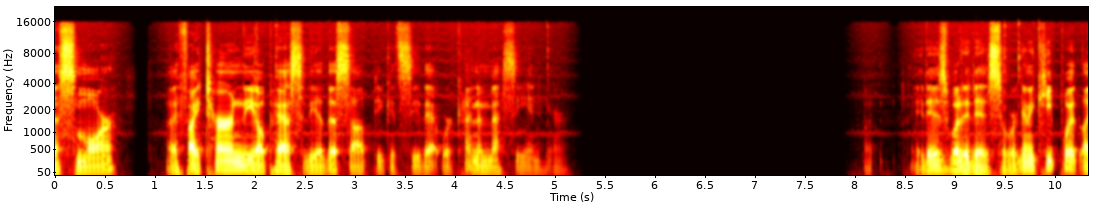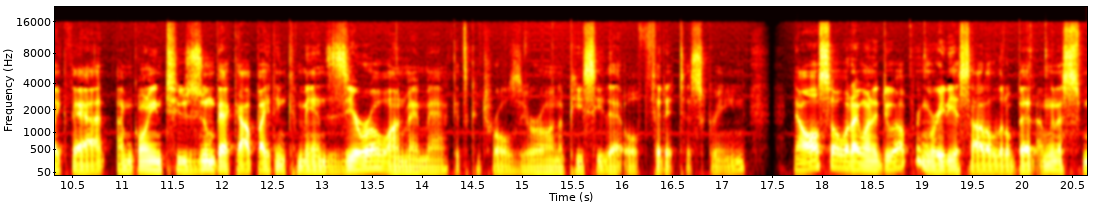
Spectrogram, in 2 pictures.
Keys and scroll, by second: 14.2 super+0.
